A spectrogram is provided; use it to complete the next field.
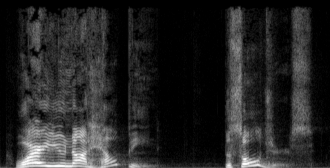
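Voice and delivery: real loud, swooping delivery. Telling a story, the speaker voices a stranger on horseback questioning a corporal: retelling a loud call. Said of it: "in a real loud voice".

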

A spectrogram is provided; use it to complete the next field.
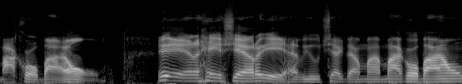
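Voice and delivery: loud, laid-on, put-on Cajun man accent. Speaker saying a science word the way a cajun man would, cajun man accent. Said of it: "I want to say it like a Cajun man".

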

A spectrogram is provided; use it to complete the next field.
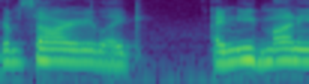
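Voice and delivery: acted crying, slow, tearful, pleading, words dragged out. Retelling a movie scene where a girl begs for money: imitating someone crying. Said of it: "starts crying".

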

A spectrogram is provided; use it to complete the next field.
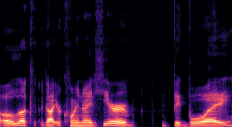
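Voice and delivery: put-on cocky, teasing, taunting tone with boy drawn out. Retelling a movie scene, a character teasing with a coin: imitating a taunt. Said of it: "Cody taunts him with a coin".

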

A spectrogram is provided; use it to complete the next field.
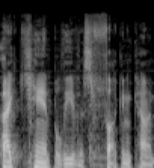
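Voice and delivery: mock angry, fed-up, pissed-off slow swearing. Retelling what Melissa said out of game, imitating someone pissed off. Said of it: "And she's just pissed".

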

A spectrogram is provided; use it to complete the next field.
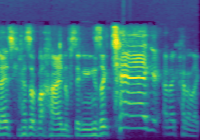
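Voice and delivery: ordinary talk, nothing marked

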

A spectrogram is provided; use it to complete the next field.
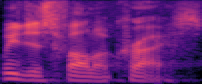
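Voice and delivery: play-acted, very smug, self-satisfied, superior tone. Retelling what some believers claimed: imitating a smug remark. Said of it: "some very smugly said".

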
